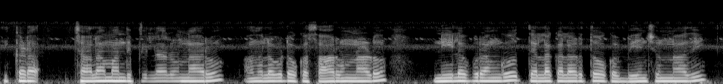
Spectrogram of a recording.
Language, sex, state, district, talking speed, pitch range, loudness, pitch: Telugu, male, Telangana, Mahabubabad, 140 wpm, 150-160 Hz, -14 LUFS, 150 Hz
